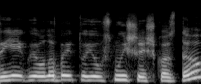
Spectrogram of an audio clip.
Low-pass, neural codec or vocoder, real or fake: 14.4 kHz; none; real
